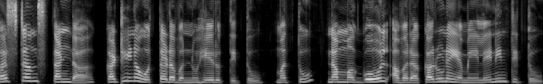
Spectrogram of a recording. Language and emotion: Kannada, neutral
